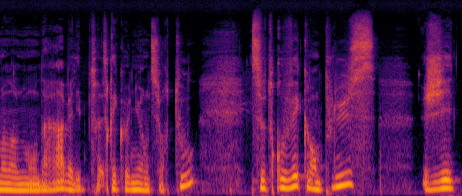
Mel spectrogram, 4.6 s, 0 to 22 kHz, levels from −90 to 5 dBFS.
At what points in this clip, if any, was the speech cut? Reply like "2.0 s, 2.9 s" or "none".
1.0 s, 1.5 s, 2.5 s

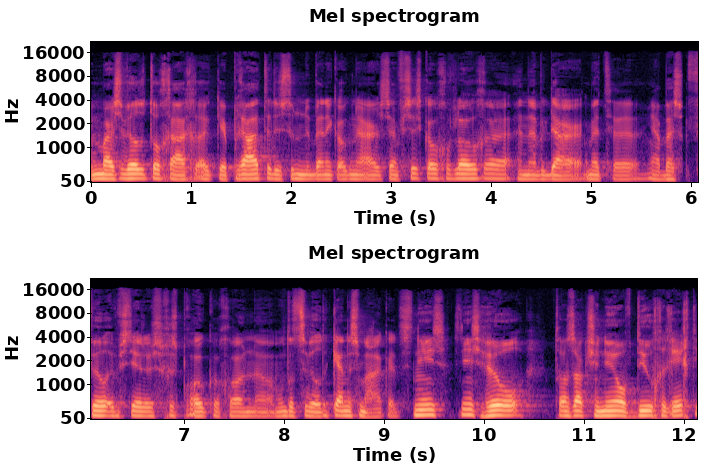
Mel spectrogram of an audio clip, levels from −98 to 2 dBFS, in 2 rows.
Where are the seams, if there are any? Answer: 4.9 s, 5.9 s, 9.6 s

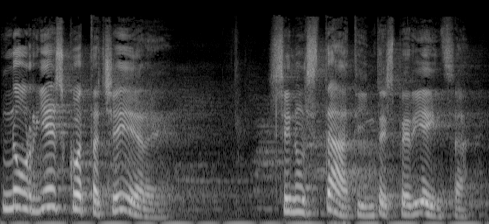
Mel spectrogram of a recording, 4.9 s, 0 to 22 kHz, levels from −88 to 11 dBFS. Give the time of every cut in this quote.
3.0 s, 3.8 s

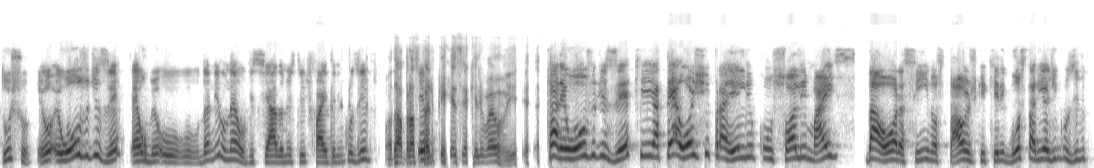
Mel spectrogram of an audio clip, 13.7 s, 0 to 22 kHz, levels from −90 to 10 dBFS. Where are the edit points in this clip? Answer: 1.6 s

